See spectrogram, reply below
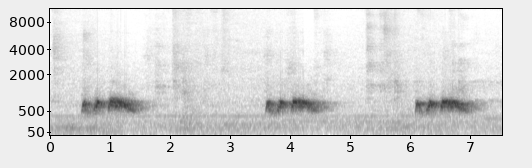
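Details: Three evenly spaced spotted dove coos, about every two and a half to three seconds, each a low, throaty phrase with a brief stuttered start and a drawn-out ending.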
